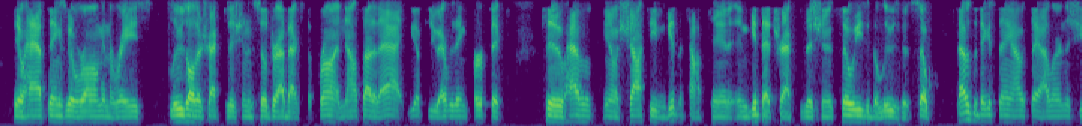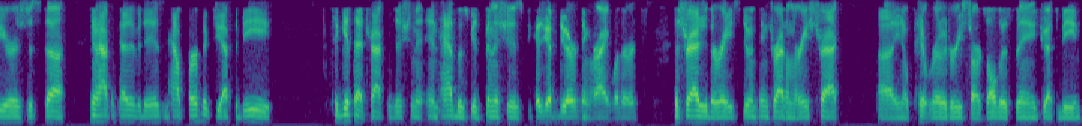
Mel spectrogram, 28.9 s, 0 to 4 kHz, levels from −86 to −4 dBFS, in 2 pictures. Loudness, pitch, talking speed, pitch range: -26 LUFS, 95 Hz, 265 wpm, 95-100 Hz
